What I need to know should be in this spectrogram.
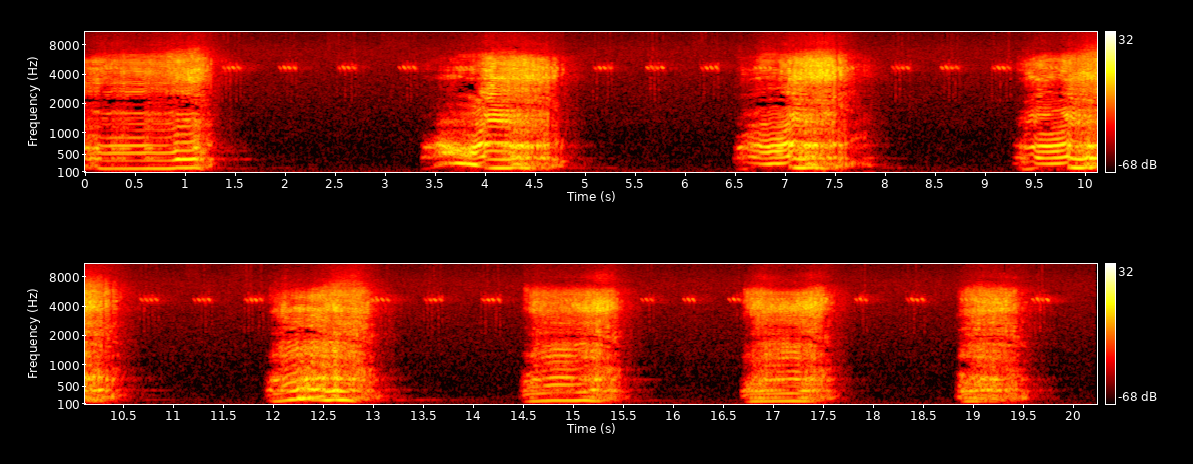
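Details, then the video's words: A male lion at a waterhole at Safarihoek Lodge, in the arid savannah of northern Namibia bordering Etosha National Park, gives deep, throaty roars, each about a second long, repeated every two seconds. "Gorgeous roaring Male Lion at Safarihoek Lodge, waterhole"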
